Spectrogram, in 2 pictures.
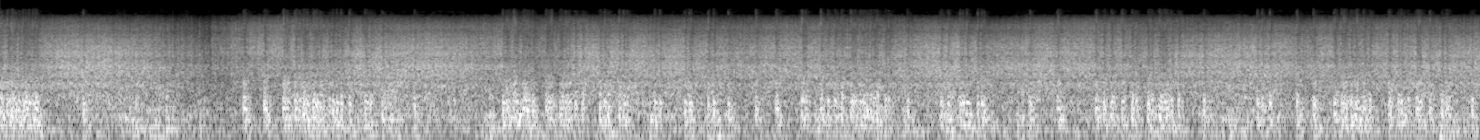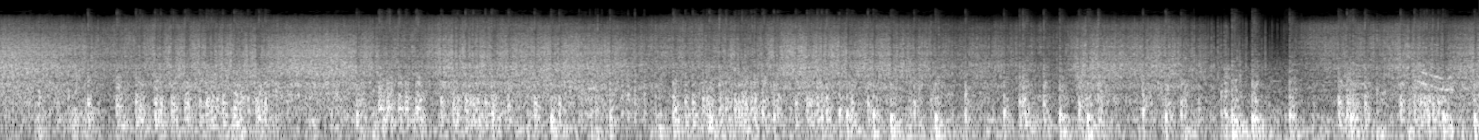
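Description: Fireworks display: many aerial shells bursting one after another in a dense, unbroken barrage of bangs and crackling.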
